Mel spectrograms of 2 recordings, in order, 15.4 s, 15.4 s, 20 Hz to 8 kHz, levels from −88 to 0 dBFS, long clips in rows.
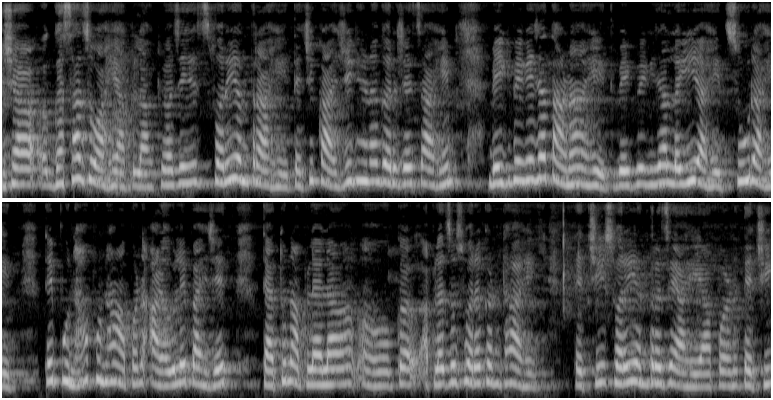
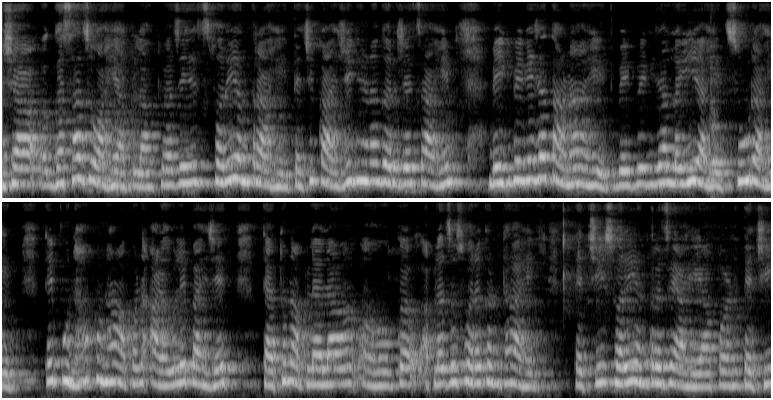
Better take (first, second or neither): first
